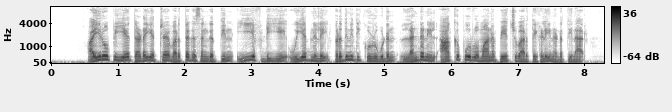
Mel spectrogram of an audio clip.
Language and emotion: Tamil, neutral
